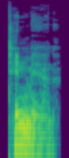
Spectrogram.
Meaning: 1. A maker of tinware; a tinsmith 2. A dealer in tinware 3. An uncaring or heartless man; a man lacking, or seeming to lack, feelings, emotions, or concern for others
- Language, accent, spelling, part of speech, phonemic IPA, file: English, US, tinman, noun, /ˈtɪn.mæn/, En-us-tinman.ogg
